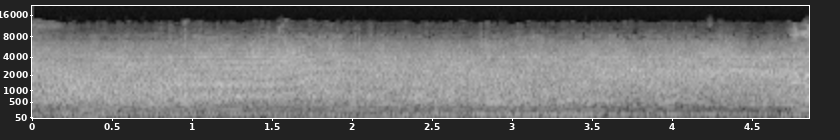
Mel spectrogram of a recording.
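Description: An airliner on its takeoff roll at Manchester Airport gives a loud, steady, broadband engine roar that fills the whole stretch without easing, and no voices are heard.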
